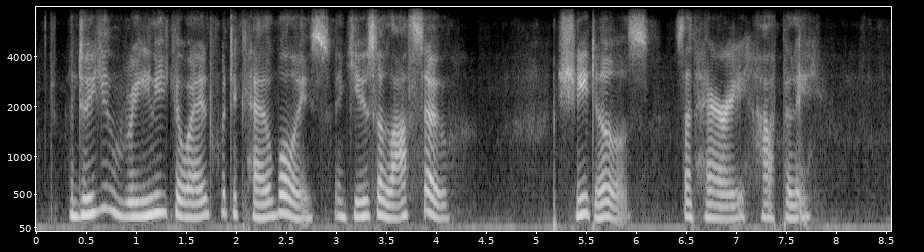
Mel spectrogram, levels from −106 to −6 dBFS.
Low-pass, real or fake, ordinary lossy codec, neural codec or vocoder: 7.2 kHz; fake; Opus, 16 kbps; codec, 24 kHz, 3 kbps, HILCodec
